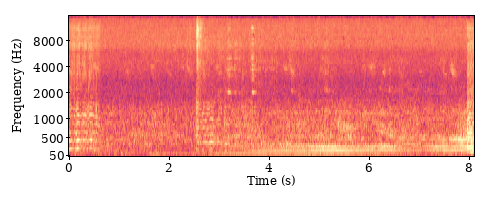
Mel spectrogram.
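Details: Hornet in flight, a steady low droning hum of wingbeats with layered overtones running through the whole stretch, swelling slightly midway, with brief clicks near the third and eighth seconds.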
